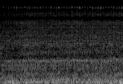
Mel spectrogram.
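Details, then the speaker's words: 2002 GMC Yukon XL, 5.3 Vortec V8, original engine at about 315,000 miles, throttle body cleaned: low, smooth, steady idle at exactly 500 rpm with no dips or misses; normal idle. "spray it on a rag wipe it wipe it good to go yeah literally running like a clock"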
